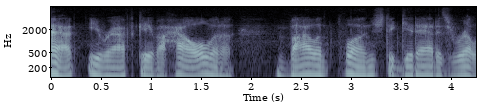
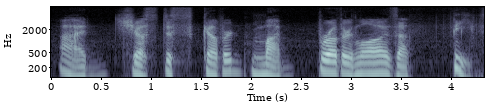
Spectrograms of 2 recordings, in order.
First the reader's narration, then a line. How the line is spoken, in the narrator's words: said Joel bitterly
